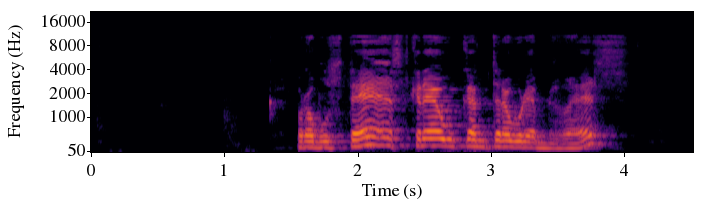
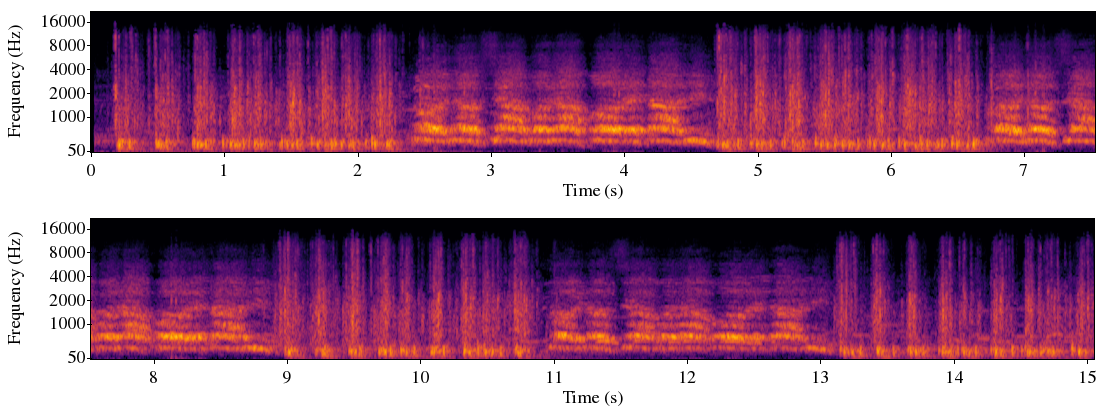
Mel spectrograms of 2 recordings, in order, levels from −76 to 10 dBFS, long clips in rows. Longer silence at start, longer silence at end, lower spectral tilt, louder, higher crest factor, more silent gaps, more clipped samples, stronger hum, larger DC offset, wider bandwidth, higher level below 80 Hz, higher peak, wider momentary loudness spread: first, 1.55 s vs 0 s; first, 0.55 s vs 0 s; about the same, -5 dB/octave vs -5 dB/octave; second, -23 LUFS vs -16 LUFS; first, 20 dB vs 14 dB; neither; neither; neither; neither; second, 11.5 kHz vs 15 kHz; second, -68 dBFS vs -46 dBFS; second, -6 dBFS vs -2 dBFS; first, 10 LU vs 7 LU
